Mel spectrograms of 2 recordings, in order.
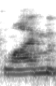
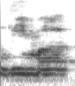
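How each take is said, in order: First: "lima" said LYE-muh, long i as in "lime"; bean-style pronunciation. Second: "Lima" said LEE-muh, long ee first; Peruvian city pronunciation. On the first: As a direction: say "lima" with a first syllable rhyming with "eye". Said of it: "it's pronounced like lima bean". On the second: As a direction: say "Lima" with a first syllable rhyming with "see". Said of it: "not Lima, Peru". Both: Shown as a demonstration.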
